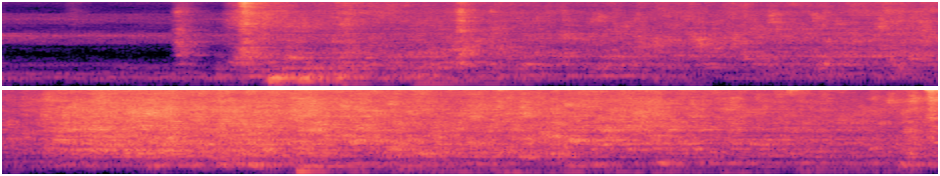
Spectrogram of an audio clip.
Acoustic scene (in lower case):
restroom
